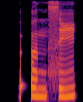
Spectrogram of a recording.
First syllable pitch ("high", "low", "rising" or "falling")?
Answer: low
